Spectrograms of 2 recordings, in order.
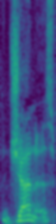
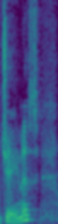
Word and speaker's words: Janus: Which looks like it's pronounced Janus, but it is actually Janus, which rhymes with anus, which is why we are both a pain in said anus.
